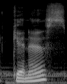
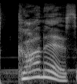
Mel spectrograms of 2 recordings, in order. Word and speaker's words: Gunness: And I would always just mispronounce it and say Guinness because I think he's part Irish too. And he would just be like, no, it's Gunness. I'm like, yeah, that's what I said, Guinness.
